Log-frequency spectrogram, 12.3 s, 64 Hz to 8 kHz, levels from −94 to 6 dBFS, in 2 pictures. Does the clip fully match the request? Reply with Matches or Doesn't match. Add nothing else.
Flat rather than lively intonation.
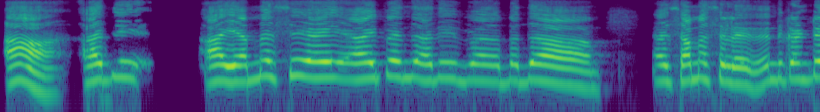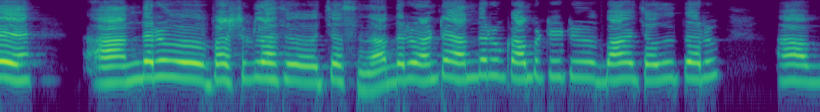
Matches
